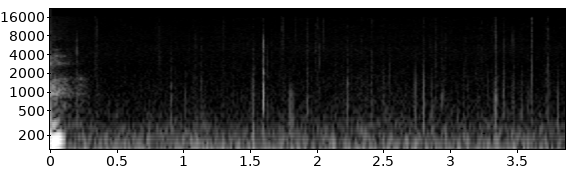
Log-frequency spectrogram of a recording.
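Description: A wood fire crackles steadily, with irregular sharp pops and snaps scattered over a soft, low rumbling hiss, all at a gentle, quiet level.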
